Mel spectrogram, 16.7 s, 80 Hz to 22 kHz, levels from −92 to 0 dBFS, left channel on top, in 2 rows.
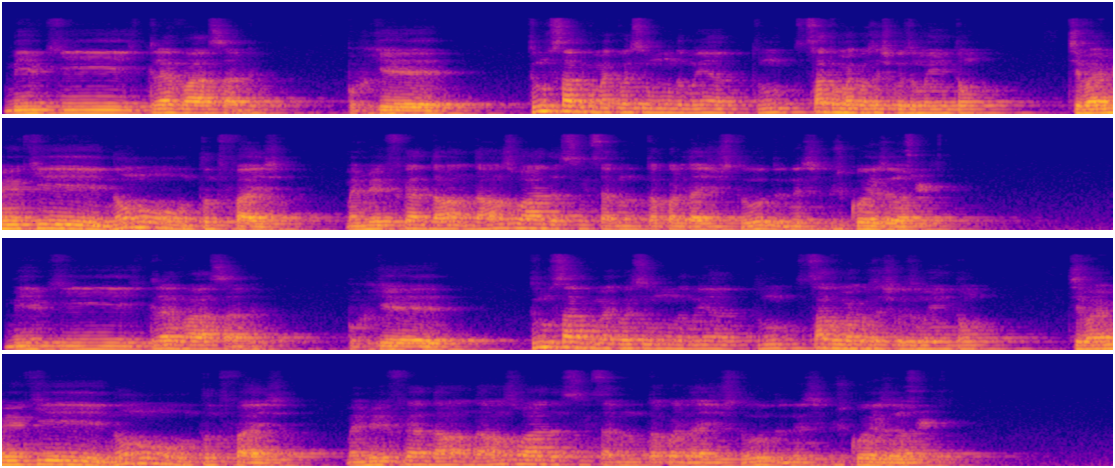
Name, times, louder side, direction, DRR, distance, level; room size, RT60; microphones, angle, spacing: voice 1, 0.0-1.9 2.6-3.3 4.0-7.3 8.0-10.4 10.9-15.2, left 2 dB, 85° left, -1 dB, 1.0 m, -21 dB
voice 2, 14.8-15.4, left 2 dB, 65° left, -4 dB, 2.9 m, -34 dB
8.6 x 7.4 x 2.9 m, 1.1 s
head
